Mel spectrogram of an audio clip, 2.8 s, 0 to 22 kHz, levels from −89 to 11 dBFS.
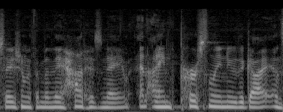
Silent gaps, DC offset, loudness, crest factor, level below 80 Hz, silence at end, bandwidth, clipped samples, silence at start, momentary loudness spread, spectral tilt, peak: none; under 0.1%; -28 LUFS; 14 dB; -74 dBFS; 0 s; 15.5 kHz; under 0.1%; 0 s; 5 LU; -6 dB/octave; -14 dBFS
